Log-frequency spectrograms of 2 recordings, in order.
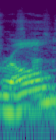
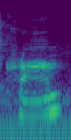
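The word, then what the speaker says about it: Chrume: discovered Chrome and I first read it as Crom and then I was like, uh, that's kind of stupid. But then I like saw a video of somebody pronounced it Chrome and I was like, oh, thank God.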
